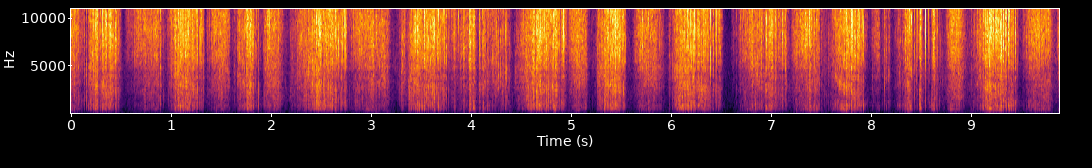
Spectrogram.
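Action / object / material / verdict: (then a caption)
scrape / plush toy covered in plastic sequins / plastic sequins / none. Long red nails scratch and rub the plastic sequins on a pink stuffed plush pig toy, close up. Bursts of bright, hissy, crinkling scratches repeat in quick strokes with short gaps between them, with almost no low end.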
